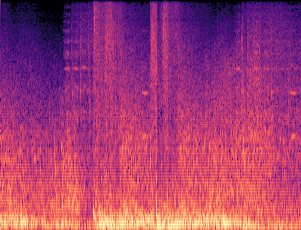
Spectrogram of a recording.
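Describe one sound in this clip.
Heavy naval guns boom and rumble.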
